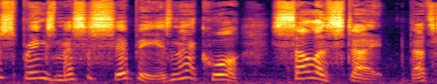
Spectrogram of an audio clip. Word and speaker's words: Celestite: made in blue springs mississippi isn't that cool celestite that's how you pronounce it celeste gray it's named after a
